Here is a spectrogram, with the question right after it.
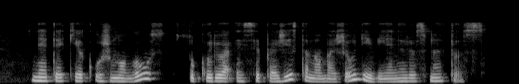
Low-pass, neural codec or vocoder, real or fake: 7.2 kHz; codec, 16 kHz, 8 kbps, FreqCodec, smaller model; fake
